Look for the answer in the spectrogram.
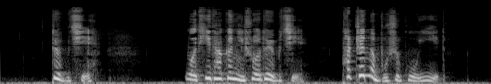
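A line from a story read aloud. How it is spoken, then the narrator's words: Stern voice. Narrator (Chinese): 声音凛然起来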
